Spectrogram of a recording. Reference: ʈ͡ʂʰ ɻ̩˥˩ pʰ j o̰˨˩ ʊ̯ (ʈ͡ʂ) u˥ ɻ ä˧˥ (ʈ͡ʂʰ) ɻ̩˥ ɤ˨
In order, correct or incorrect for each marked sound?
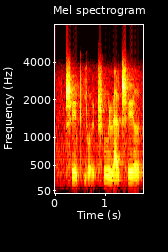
incorrect: ʈ͡ʂʰ, correct

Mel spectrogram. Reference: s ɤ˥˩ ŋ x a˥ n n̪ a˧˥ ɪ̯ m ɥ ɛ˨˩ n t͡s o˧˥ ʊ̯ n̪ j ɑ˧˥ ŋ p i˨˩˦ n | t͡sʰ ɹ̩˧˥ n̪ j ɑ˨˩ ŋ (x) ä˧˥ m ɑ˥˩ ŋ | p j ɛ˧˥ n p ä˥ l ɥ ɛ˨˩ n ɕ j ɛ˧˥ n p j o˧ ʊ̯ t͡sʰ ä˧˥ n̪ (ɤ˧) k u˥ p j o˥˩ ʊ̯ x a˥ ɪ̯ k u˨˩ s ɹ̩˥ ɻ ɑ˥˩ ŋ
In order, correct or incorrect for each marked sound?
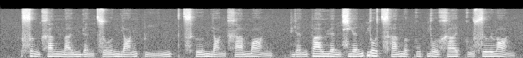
correct, incorrect: ɤ˨˩

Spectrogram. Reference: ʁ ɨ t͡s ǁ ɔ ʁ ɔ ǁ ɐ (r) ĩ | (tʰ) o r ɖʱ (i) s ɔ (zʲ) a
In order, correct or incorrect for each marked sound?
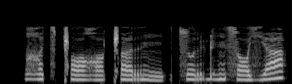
correct, incorrect: t͡s, incorrect: ĩ, correct

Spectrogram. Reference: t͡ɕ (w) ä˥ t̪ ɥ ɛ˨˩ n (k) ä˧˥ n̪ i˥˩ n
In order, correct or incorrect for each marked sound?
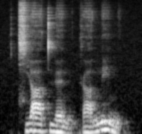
incorrect: j, correct

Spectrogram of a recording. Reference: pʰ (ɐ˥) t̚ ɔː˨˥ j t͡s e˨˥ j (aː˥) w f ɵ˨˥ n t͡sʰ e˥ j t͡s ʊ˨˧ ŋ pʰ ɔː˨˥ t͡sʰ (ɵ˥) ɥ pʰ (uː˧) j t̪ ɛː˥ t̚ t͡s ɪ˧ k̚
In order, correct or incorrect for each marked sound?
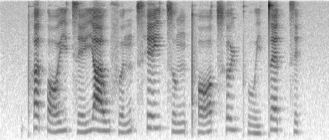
correct, incorrect: aː˧, correct, incorrect: uː˨˩

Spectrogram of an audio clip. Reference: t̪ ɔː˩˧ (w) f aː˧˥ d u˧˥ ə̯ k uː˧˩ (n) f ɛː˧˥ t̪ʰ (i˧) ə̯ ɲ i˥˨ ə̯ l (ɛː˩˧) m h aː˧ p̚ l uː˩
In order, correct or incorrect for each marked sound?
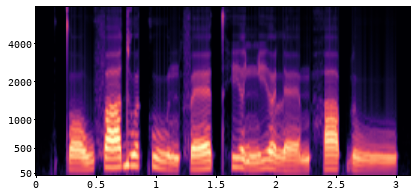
correct, correct, incorrect: i˥˨, correct

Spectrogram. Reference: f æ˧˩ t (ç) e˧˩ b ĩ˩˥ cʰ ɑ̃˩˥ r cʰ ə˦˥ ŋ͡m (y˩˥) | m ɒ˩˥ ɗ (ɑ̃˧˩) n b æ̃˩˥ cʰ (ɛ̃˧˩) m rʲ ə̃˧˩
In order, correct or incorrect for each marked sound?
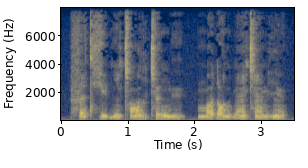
correct, incorrect: ɨ˩˥, incorrect: ɑ˧˩, incorrect: æ̃˧˩

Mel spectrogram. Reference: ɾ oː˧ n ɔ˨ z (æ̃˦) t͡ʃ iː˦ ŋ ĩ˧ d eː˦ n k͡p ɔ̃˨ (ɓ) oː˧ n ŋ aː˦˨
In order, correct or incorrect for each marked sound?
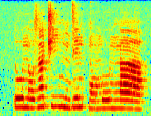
incorrect: ã˦, incorrect: m

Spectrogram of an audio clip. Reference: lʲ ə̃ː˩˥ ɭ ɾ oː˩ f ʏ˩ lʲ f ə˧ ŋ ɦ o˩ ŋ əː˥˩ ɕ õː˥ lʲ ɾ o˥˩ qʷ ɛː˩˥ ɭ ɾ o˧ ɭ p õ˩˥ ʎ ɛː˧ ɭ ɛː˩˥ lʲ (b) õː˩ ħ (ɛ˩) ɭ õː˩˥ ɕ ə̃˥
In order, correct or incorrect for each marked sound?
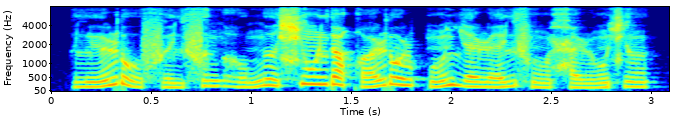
incorrect: f, correct

